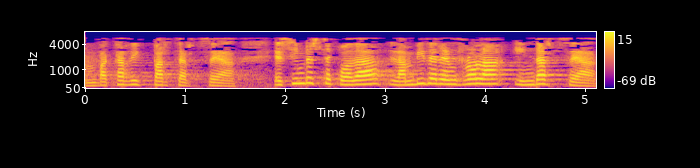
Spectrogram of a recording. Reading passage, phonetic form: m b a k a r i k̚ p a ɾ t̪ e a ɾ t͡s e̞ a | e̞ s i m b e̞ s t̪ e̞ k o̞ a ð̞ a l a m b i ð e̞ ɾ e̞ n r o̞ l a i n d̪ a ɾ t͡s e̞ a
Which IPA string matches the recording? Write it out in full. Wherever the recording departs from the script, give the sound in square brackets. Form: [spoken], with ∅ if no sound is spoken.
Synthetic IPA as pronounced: m b a k a r i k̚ p a ɾ t̪ e a ɾ t͡s e̞ a | e̞ s i m b e̞ s t̪ e̞ k o̞ a ð̞ a l a m b i ð e̞ ɾ e̞ n r o̞ l a i n d̪ a ɾ t͡s e̞ a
